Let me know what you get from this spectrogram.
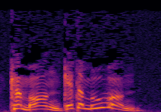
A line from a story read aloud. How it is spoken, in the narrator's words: she yelled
